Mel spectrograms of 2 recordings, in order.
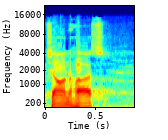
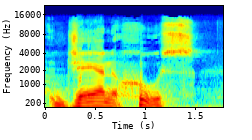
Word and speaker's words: Jan Hus: John Huss, and his name is actually pronounced Jan Hus, but you know, most of us pronounce it John Huss.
